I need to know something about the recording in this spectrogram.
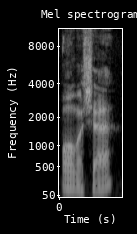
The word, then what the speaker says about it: Ormesher: probably pronounced omasha oh misha yeah had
